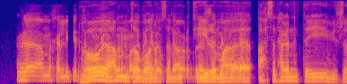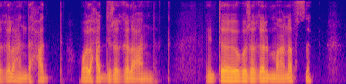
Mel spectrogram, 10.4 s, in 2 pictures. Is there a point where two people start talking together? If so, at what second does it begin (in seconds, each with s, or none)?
1.2 s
